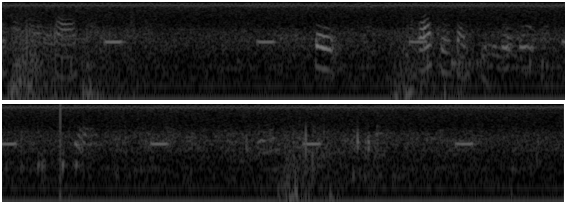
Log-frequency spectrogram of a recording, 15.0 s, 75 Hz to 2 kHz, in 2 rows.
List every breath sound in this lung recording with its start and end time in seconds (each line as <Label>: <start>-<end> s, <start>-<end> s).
Inhalation: 0.00-0.96 s, 11.17-11.76 s
Exhalation: 0.99-1.38 s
